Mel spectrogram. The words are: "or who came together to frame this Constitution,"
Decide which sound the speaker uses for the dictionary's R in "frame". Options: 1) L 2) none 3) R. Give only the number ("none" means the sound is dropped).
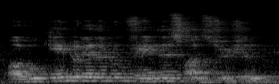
2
